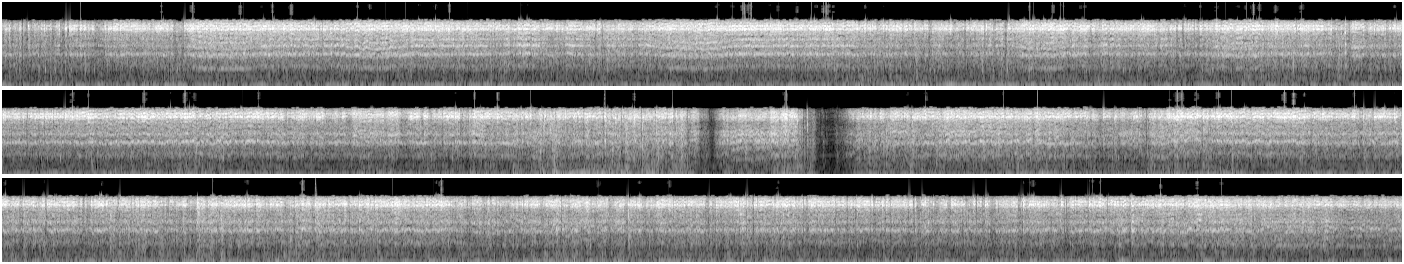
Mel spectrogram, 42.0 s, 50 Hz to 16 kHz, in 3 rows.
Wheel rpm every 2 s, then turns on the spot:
230, 230, 230, 220, 230, 230, 230, 220, 220, 210, 120, 160, 210, 240, 230, 230, 230, 230, 230, 220, 170.
none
